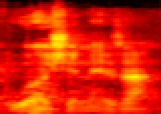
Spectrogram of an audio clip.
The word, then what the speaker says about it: Uwajeneza: Uwajeneza?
